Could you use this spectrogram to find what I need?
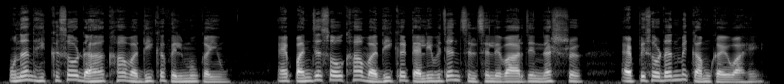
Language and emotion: Sindhi, neutral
